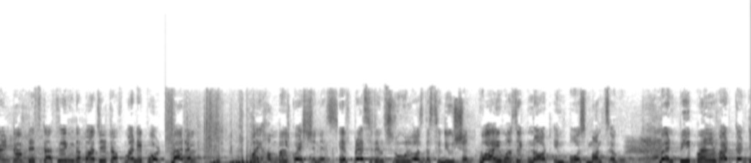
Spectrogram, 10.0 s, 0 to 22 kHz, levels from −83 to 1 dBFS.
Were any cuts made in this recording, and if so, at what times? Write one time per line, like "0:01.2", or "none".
0:02.2
0:04.4
0:06.3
